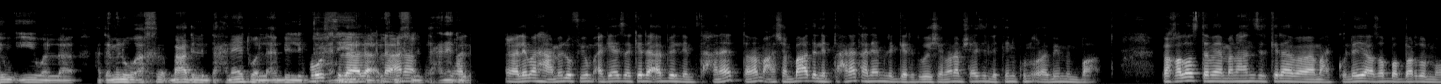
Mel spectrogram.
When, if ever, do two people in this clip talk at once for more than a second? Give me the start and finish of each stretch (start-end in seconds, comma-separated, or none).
3.1-4.7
